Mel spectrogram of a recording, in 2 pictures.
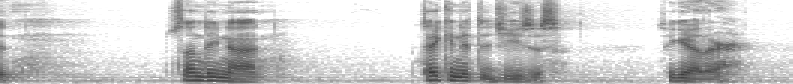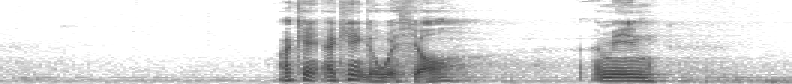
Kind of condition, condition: setting, large echoing room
